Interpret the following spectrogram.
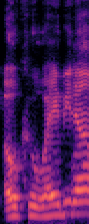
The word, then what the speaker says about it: Okwuegbunam: Okwuegbunam.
